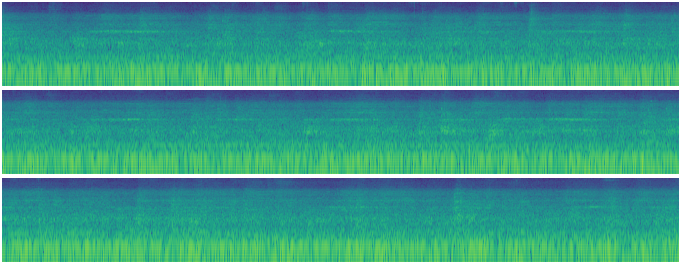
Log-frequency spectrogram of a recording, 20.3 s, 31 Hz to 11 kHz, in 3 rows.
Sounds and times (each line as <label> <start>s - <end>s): construction site 0.0s - 20.3s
